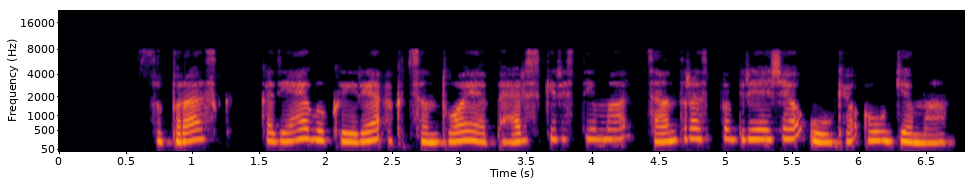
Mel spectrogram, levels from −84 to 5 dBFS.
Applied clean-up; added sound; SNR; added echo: none; none; none; none.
